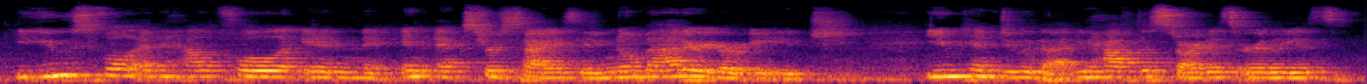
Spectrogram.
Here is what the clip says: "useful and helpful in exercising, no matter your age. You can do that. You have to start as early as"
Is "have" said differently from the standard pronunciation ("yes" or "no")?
yes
